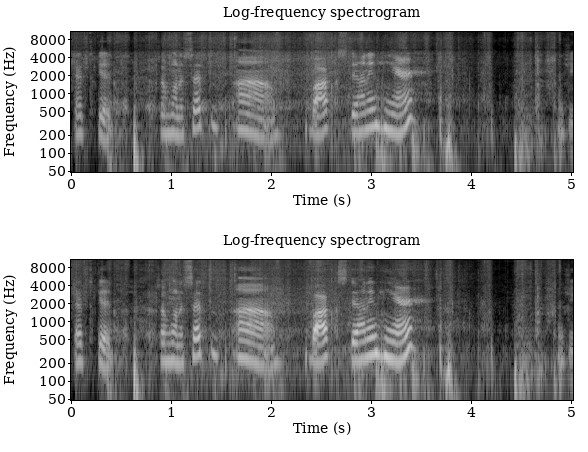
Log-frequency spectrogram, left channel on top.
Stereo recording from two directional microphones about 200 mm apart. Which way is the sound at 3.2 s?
40° right (ahead or behind).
